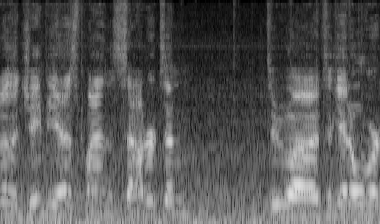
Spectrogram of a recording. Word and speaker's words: Souderton: over here in Souderton I originally called it Suitor 10 and then my good buddy uh Antonio Anthony by Ant-Man Griffo um who lives over here in New Jersey he told me that it's uh it's pronounced Souderton so or at least that's how the people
